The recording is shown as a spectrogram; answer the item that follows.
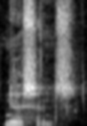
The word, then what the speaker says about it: nuisance: 48 today's word is nuisance nuisance nuisance two syllables nuisance is a noun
